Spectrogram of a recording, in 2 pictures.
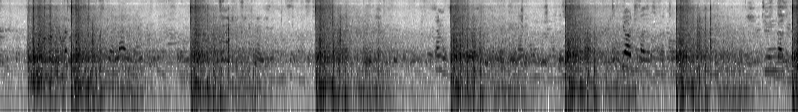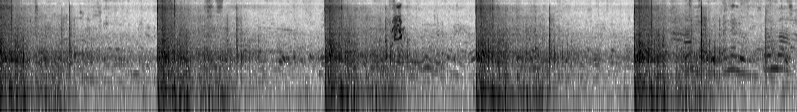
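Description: Daytime fireworks display: aerial shells bursting with loud bangs about every two to three seconds, each bang trailing off in a rumble and crackle.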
